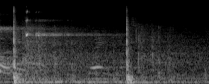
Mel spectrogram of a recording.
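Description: A basketball bouncing on a hardwood court, two hits about a second apart, echoing in a large empty arena. Near the start there is also a thin, high squeak of sneakers on the floor.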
